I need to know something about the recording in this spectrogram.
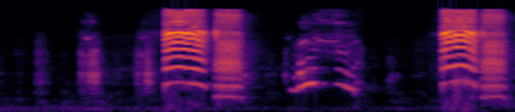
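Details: Husky singing in short bursts: two loud, harmonic yowls with a slightly arched pitch, a lower wavering whine between them, and a few soft squeaks, all within about three seconds.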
